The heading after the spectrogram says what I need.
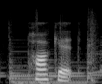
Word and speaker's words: pocket: Note that the O is pronounced as an aw sound. Aw. Pock. While the E is pronounced with a short eh sound. Pocket.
